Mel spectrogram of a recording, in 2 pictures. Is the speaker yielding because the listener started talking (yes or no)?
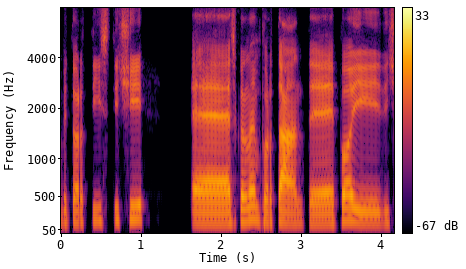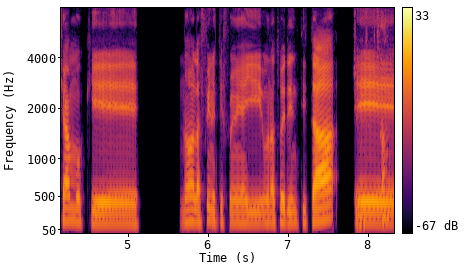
no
